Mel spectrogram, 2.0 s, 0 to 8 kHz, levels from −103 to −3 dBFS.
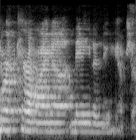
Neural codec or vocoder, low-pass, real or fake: codec, 16 kHz, 16 kbps, FreqCodec, smaller model; 7.2 kHz; fake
